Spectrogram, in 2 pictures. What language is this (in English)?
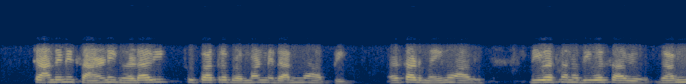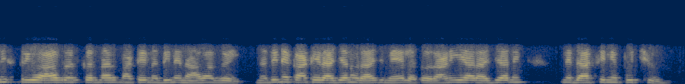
Gujarati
